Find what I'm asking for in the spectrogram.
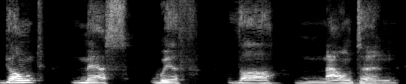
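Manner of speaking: slow, low, weighty delivery of the punchline; dramatic closing line. Retold or imitated. Evaluator quoting the speaker's strong ending, slow, low and dramatic. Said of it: "effective ending".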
